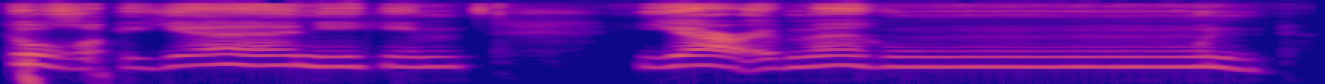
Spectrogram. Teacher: Ain is from the middle of the throat. Hoon. Wow is up to 3 alif we will stretch.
